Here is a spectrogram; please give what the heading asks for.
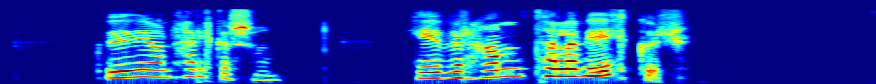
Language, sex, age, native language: Icelandic, female, 30-39, Icelandic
